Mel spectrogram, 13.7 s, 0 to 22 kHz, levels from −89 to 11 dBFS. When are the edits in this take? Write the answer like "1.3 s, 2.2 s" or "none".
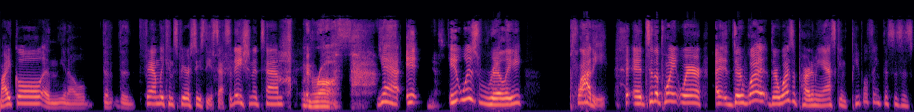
10.6 s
